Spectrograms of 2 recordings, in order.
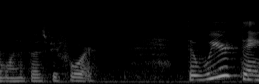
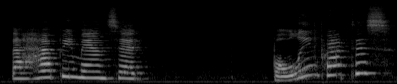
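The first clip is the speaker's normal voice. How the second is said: high innocent Tyson voice; 9 semitones higher, 6 dB louder, slower than usual. Acted. Sleepy Tyson mishearing.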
